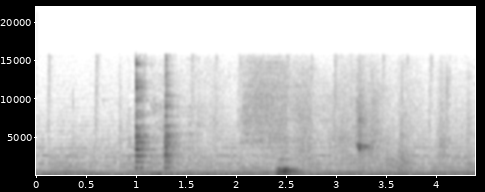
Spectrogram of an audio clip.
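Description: A metal fork clinks twice against a plate about a second in, and once more, faintly, after the three-second mark, over steady background music. A short pitched sound near the middle, likely from the eater's mouth or throat, is the loudest moment.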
